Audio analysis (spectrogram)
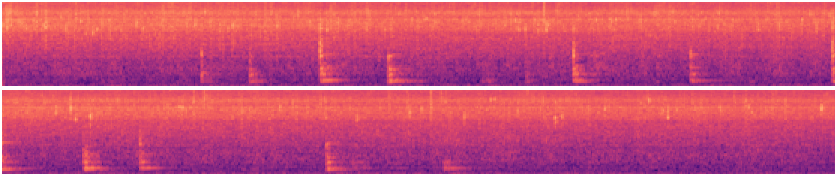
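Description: Food frying in a pan on a home stove, a steady soft sizzle throughout with scattered pops and light scraping taps at irregular intervals, with no one speaking.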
